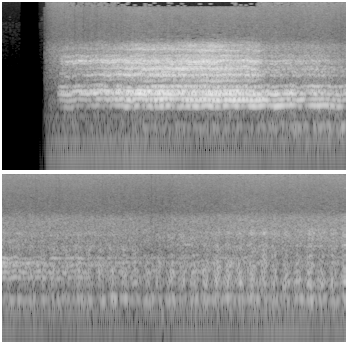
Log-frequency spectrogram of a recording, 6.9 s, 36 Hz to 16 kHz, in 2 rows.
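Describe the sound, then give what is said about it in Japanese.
A steam train's shrill, layered whistle blows for about three seconds over a low rumble, then gives way to the steady rhythmic chugging of the train rolling on. No voices. “7時30分博士は汽車に乗った”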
